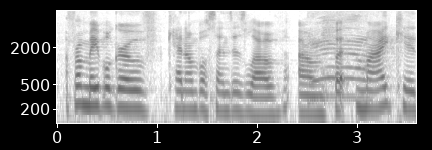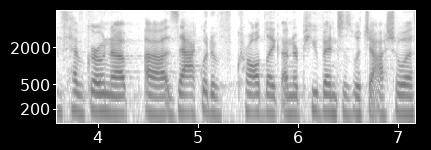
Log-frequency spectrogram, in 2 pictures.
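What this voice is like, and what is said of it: Congested voice from a head cold. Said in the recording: “I have a head cold, so it sounds like everything's echoing my head.”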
